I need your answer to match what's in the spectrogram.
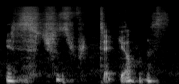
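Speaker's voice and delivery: whispered. Real, not acted. Muttered aside about author admin.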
